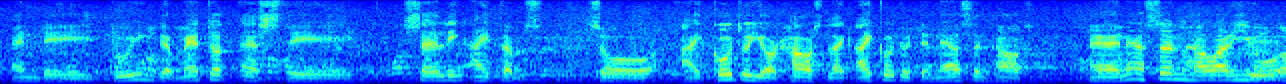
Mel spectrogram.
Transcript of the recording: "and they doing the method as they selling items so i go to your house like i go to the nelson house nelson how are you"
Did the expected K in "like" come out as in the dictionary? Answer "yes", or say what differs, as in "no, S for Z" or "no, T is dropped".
yes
